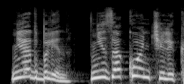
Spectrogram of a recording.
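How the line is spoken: Unrestrained shout. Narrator (Russian): крикнул Воронцов, уже не сдерживаясь

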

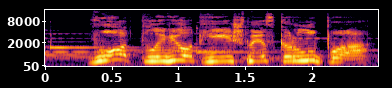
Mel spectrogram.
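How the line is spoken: Boys shouting. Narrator (Russian): закричали мальчишки

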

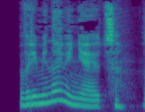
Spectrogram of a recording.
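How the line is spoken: Sighing. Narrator (Russian): вздохнула Майя

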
